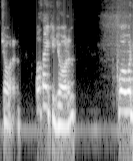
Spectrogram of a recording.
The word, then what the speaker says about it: Jordan: mind by the way my name is just pronounced Jordan well thank you Jordan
